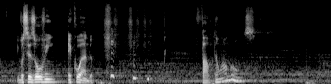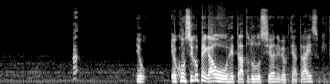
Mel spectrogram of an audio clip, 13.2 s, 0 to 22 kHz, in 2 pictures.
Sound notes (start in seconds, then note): 2.1 giggle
